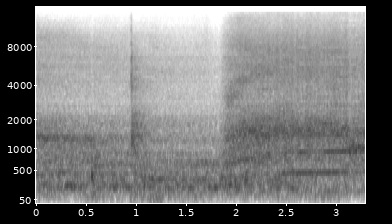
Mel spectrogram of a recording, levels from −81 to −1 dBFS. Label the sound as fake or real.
fake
